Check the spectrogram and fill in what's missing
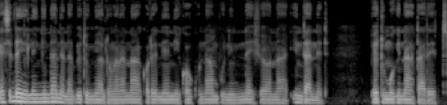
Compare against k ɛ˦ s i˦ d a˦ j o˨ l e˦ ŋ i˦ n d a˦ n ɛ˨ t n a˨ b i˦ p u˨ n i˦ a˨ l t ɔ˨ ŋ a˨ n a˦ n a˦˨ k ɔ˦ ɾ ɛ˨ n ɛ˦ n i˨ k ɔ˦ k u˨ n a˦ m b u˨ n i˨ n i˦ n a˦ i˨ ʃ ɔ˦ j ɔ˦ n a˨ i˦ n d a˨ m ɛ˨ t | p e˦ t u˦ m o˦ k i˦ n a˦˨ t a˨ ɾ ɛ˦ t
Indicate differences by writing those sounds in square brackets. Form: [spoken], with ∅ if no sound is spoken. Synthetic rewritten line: k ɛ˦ s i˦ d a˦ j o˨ l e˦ ŋ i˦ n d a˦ n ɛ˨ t n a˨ b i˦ [t] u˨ [m] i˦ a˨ l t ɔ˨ ŋ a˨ n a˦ n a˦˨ k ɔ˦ ɾ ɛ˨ n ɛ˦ n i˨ k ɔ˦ k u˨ n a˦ m b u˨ n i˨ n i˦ n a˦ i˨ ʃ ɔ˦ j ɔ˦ n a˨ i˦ n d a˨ [n] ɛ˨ t | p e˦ t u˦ m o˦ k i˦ n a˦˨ t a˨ ɾ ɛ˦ t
